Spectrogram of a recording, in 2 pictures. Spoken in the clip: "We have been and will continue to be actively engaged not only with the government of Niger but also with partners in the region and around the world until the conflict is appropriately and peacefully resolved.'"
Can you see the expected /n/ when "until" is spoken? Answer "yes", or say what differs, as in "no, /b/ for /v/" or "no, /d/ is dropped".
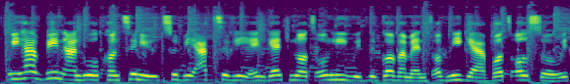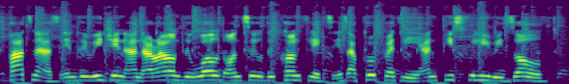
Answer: yes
